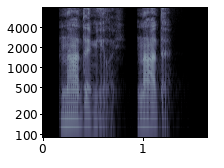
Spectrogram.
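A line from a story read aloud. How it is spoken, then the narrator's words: Sad smile. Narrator (Russian): грустно улыбнулась она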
